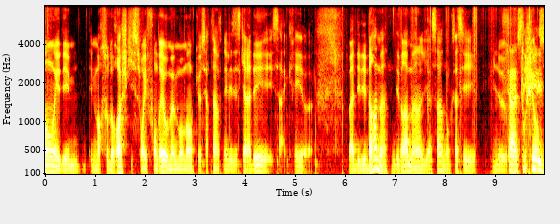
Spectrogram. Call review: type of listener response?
taking over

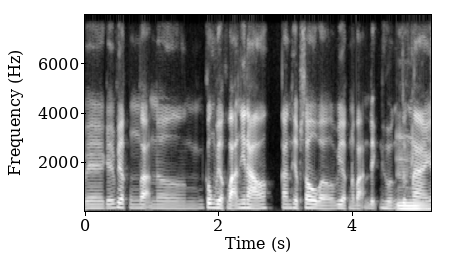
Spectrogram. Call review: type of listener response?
taking over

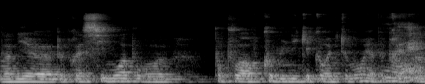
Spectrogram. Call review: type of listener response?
listening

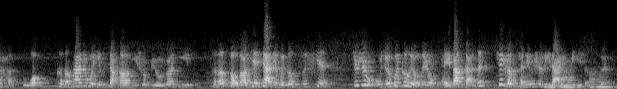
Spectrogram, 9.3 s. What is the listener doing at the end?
taking over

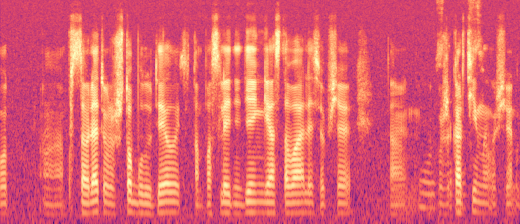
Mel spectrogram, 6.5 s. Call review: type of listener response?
listening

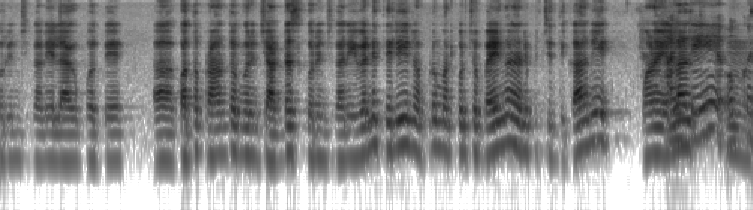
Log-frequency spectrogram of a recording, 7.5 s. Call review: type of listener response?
taking over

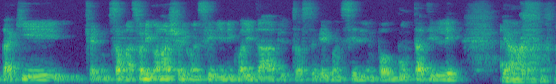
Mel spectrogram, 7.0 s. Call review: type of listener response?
taking over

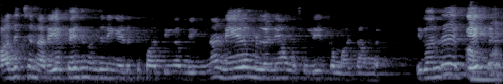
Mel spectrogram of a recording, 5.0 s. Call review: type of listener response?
listening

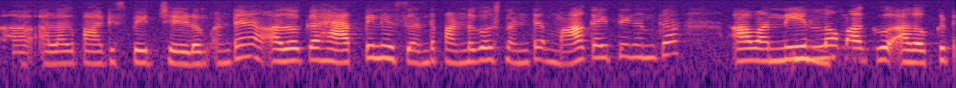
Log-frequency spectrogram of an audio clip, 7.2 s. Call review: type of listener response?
listening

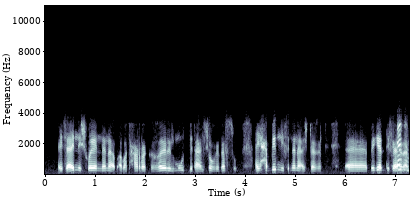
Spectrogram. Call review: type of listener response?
taking over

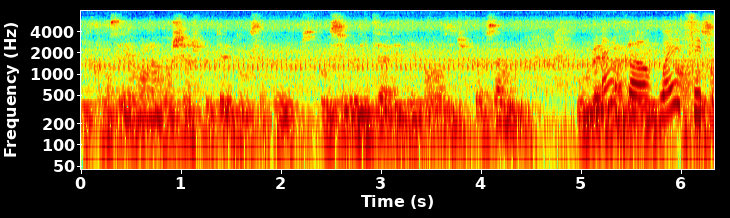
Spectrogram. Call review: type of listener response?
taking over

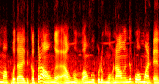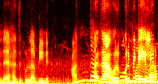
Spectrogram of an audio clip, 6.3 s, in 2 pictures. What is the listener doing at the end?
taking over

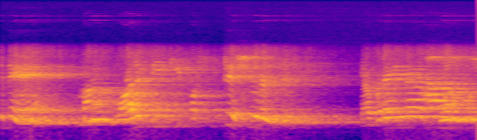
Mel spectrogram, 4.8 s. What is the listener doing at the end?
listening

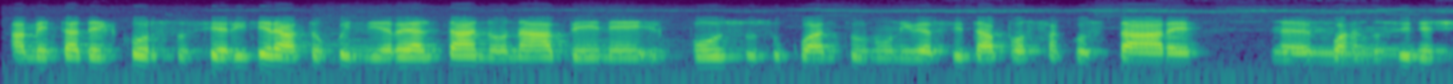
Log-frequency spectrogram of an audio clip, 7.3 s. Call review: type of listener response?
listening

